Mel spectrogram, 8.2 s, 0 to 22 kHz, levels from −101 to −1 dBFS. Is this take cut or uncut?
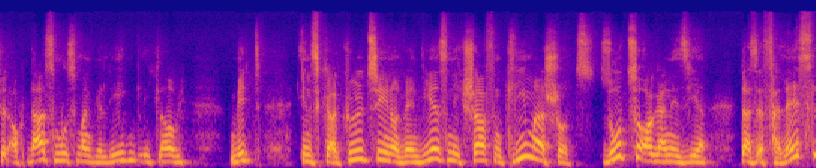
uncut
